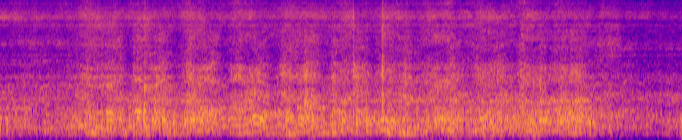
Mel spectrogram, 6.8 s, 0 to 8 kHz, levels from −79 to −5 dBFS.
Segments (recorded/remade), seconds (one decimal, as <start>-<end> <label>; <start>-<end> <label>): 0.0-4.5 remade; 4.5-5.4 recorded; 5.4-6.8 remade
